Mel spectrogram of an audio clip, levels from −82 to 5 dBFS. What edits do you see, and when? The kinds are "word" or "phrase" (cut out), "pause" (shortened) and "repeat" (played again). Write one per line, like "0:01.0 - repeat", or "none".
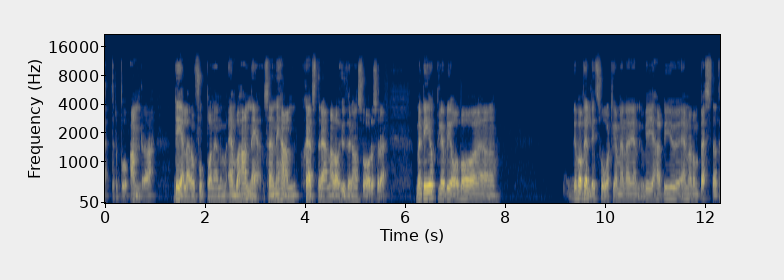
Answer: none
